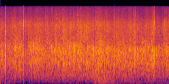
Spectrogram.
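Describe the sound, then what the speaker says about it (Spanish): Audience applause at a university talk on journalism and ethics, a dense, close burst of clapping filling the room at a steady level for a couple of seconds. "Un gran aplauso para Carmen."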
